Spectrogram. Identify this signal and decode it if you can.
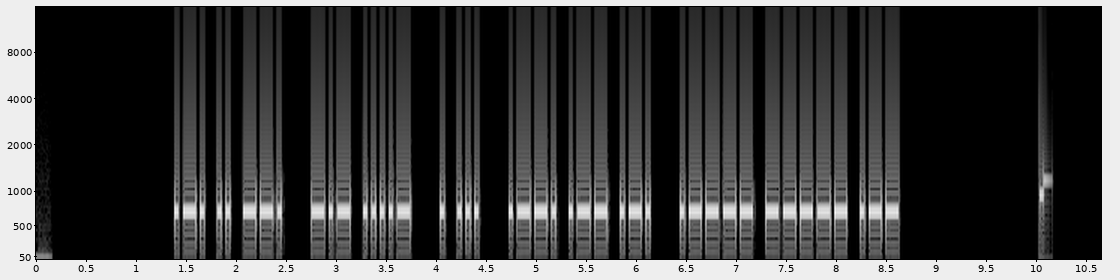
Morse code, heard as a keyed tone, about 28 wpm, 700 Hz. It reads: RIG K4 ES PWR 10W
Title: Practice QSO - Exchange 2 - Info - 28wpm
